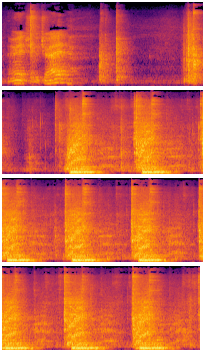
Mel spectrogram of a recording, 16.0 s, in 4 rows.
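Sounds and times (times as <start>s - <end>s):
engine cranking without catching: 5.1s - 16.0s
recoil starter pulls: 5.1s - 16.0s.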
